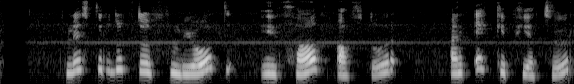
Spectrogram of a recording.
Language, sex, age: Icelandic, female, 40-49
